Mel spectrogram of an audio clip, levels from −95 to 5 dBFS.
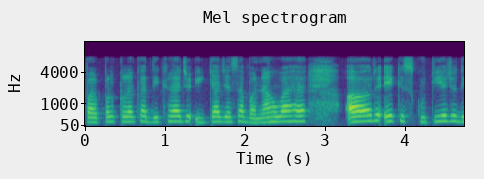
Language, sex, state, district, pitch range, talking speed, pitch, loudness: Hindi, female, Chhattisgarh, Bastar, 210-230 Hz, 225 wpm, 220 Hz, -20 LUFS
